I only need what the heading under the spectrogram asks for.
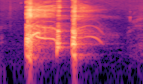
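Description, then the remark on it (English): A short cough in two or three harsh bursts, the last trailing off with a rasp, followed by quiet. “I must cough.”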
